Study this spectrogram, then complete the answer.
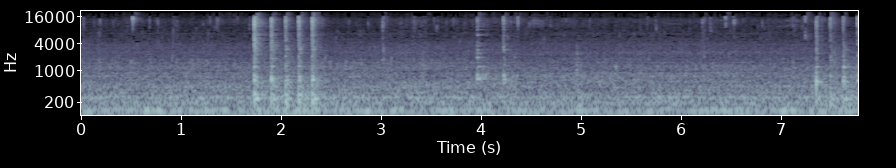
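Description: Canned beans, sauce and all, pour into a pot of Southwest-style cowboy stew with chopped tomatoes, giving faint wet plops and a few sharp metallic clinks of can and spoon against the pot, with no talking.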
